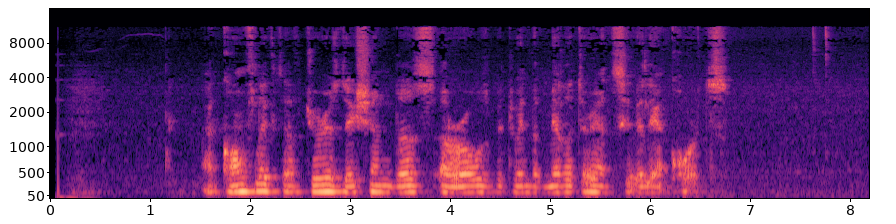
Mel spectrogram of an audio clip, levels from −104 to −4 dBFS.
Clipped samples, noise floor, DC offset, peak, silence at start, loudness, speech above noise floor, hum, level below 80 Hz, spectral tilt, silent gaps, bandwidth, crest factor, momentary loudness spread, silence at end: under 0.1%; -66 dBFS; under 0.1%; -12 dBFS; 0.1 s; -29 LUFS; 38 dB; none; -62 dBFS; -6 dB/octave; none; 11.5 kHz; 18 dB; 11 LU; 0.4 s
